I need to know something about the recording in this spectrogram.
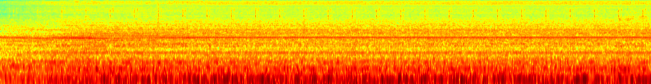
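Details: Diesel heater being fixed in freezing weather, running at power setting four after smoking on five: low steady rumble with soft regular tick about twice a second and dull thumps through exhaust; uneven combustion, cause unclear.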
